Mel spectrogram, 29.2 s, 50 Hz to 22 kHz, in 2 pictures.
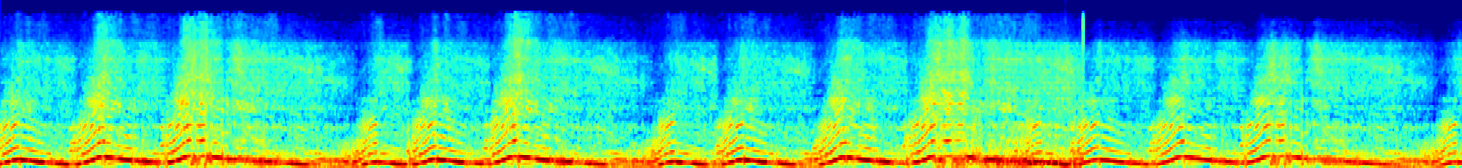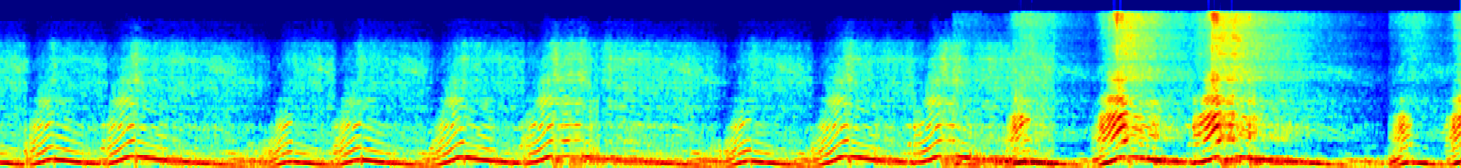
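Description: Kawasaki Ninja 1000SX's inline-four engine revved again and again in neutral through a full aftermarket exhaust with dual Black Knight mufflers: repeated throttle blips about one every second, each rising quickly and falling back. A few harder, higher revs come near the end.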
